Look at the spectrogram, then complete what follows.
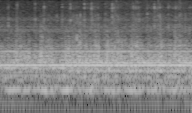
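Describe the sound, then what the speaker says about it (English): A sewing machine runs steadily for three seconds, back stitching at the start of a seam on a small fabric Christmas ornament, with an even, continuous mechanical whir and no voices. "You'll want to back stitch at the beginning and the end because you're leaving that opening to turn."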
